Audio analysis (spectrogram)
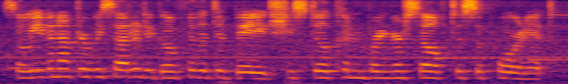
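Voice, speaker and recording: A woman voicing a calm, kind, level-headed young female traveler in a video game, speaking in a measured way. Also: fairly high pitch, recorded from a distance, faint music behind, natural voice, rough recording. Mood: calm concern.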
